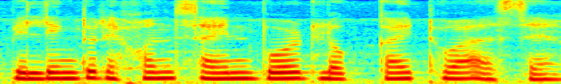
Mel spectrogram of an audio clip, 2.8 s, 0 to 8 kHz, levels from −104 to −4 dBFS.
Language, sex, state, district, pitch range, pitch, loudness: Assamese, female, Assam, Kamrup Metropolitan, 205-215 Hz, 210 Hz, -13 LUFS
